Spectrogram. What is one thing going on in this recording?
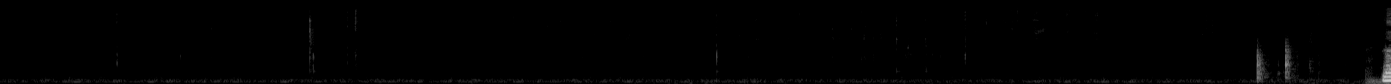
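A spoon scrapes and clicks softly against a bowl while stirring.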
